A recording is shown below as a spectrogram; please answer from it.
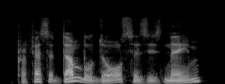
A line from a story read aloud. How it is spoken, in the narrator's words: said Harry quietly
